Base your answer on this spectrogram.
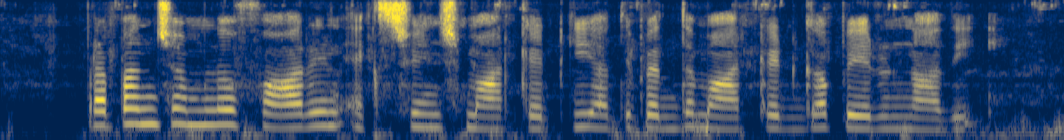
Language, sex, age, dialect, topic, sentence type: Telugu, female, 25-30, Southern, banking, statement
